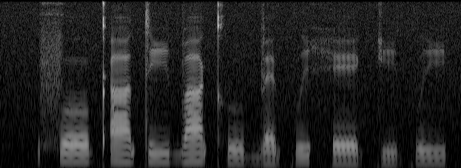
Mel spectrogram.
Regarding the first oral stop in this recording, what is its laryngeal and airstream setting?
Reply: ejective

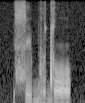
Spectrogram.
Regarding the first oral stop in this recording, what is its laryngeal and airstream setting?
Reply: plain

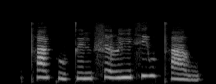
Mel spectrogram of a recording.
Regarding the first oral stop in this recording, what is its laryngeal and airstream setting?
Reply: aspirated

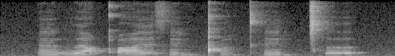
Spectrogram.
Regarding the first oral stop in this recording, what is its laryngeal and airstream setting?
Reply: ejective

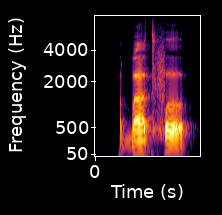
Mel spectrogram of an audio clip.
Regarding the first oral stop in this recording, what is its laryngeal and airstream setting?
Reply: implosive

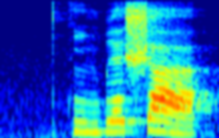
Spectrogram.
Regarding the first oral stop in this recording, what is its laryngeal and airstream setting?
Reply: plain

